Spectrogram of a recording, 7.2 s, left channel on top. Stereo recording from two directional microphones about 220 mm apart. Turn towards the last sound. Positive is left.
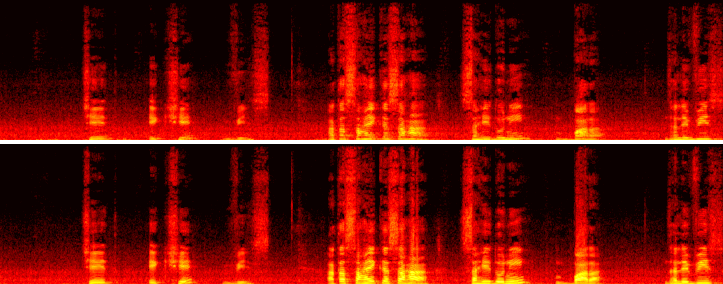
turn(degrees=-15)  # may be behind; listen again after turning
